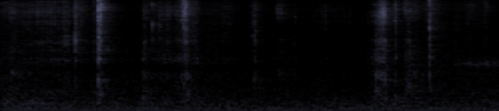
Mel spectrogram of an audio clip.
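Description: A few quiet scissor snips cutting paper for a junk journal, spaced out in a soft room with no talking: two isolated cuts early, then a closer pair near the end.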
